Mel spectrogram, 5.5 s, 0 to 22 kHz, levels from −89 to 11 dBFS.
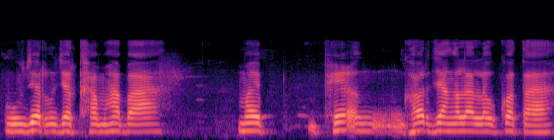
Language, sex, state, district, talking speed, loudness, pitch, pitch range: Bhojpuri, female, Uttar Pradesh, Ghazipur, 110 wpm, -17 LUFS, 180 Hz, 175-190 Hz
